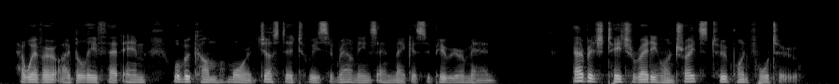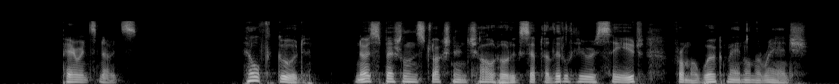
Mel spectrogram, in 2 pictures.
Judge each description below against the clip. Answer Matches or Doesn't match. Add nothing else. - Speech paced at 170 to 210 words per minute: Doesn't match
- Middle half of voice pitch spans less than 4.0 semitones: Matches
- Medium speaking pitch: Doesn't match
